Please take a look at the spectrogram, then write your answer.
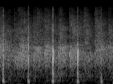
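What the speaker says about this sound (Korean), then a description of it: "축복하는 박수 한번 하겠습니다" Scattered hand claps from a church congregation during a Sunday morning service, a few louder individual claps standing out over a steady wash of applause, fairly quiet and brief.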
